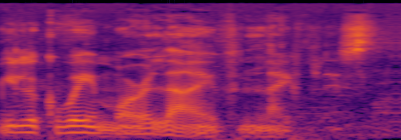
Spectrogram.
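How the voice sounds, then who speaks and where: Girl doing a cocky assassin lady for asmr roleplay, really gravelly n dark, teasing. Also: rumbling low, big pitch swings, a little fast, exaggerated voice. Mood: teasing, relaxed. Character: confident, self-declared selfish young woman assassin, teasing her captive. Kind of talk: ASMR romance roleplay acting.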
